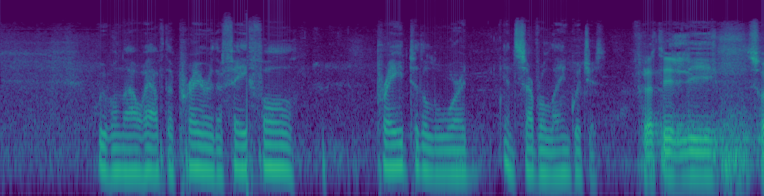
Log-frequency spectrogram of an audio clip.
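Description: An elderly man speaks slowly and solemnly into a microphone, heard through loudspeakers.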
